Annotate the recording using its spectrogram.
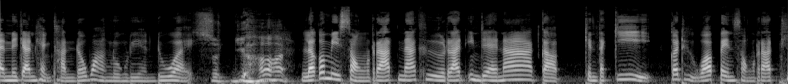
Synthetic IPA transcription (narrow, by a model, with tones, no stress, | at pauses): nːa˧jkaː˧nkʰɛ˨˩ŋkʰa˩˦nɾa˧waː˨˩ŋɾoː˧ŋɾi˧əndu˥˩əjsu˨˩t̪̚ja˥˩t̚lɛː˦˥wkɔː˥˩miː˧sɔː˩˦ŋɾa˦˥t̪̚na˦˥kʰɯː˧ɾa˦˥t̪̚ʔi˧ndi˧a˧naː˥˩ka˨˩p̚kʰe˧nt̪aː˧kiː˥˩kɔː˥˩t̪ʰɯː˩˦waː˥˩pe˧nsɔː˩˦ŋɾa˦˥t̪ʰː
